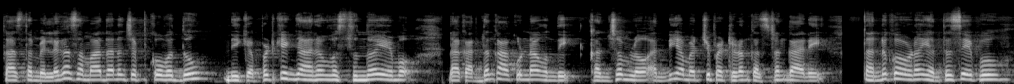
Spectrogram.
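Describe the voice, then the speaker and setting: A woman's voice: mid-range voice, normal speed, lightly acted. Woman voicing a bedridden scolding mother. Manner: sharp scolding, weary sighs. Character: ailing, scolding older mother.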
